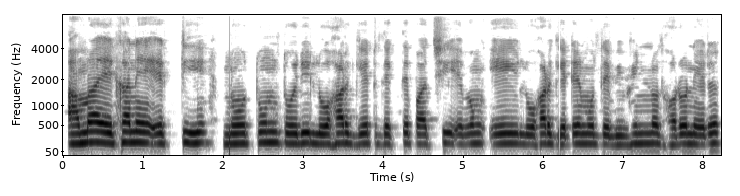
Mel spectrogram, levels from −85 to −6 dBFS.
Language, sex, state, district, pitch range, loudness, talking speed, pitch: Bengali, male, West Bengal, Dakshin Dinajpur, 160-175 Hz, -16 LUFS, 125 wpm, 165 Hz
